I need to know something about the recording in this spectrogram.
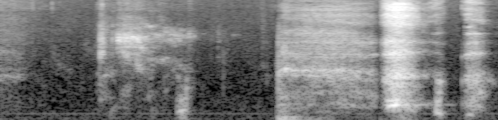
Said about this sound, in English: let me clear my throat. Excuse me. Hold on.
